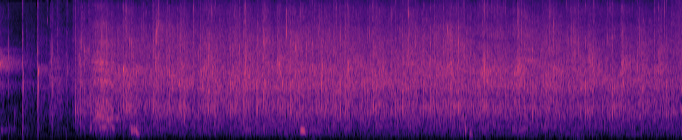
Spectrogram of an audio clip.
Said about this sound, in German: begrüßen Sie jetzt bitte mit einem proletarischen Applaus unseren Generalsekretär.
